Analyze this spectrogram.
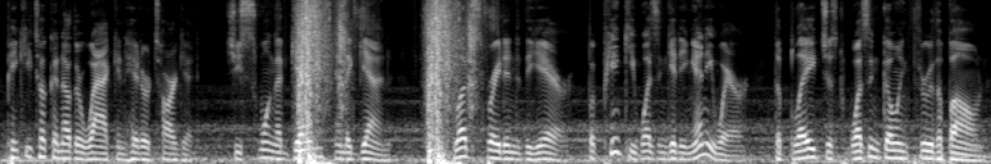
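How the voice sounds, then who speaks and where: Man narrating a story over clear noise. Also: medium pitch, moderate pace. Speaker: fan fiction narrator. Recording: clearly noisy home recording.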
